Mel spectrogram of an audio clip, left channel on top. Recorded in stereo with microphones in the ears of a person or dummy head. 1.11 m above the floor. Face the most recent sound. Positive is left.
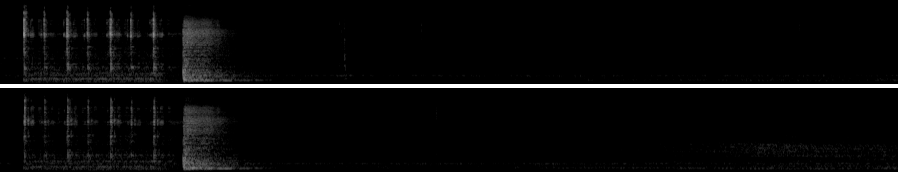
turn(degrees=75)  # may be behind; listen again after turning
